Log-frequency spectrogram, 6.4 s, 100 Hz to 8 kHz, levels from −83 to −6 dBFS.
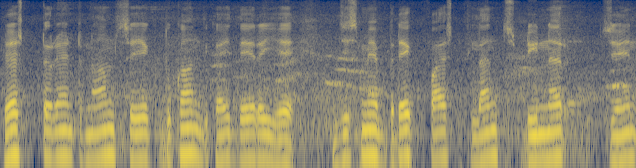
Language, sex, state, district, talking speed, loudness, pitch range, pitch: Hindi, male, Rajasthan, Bikaner, 140 wpm, -19 LUFS, 120-135 Hz, 125 Hz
